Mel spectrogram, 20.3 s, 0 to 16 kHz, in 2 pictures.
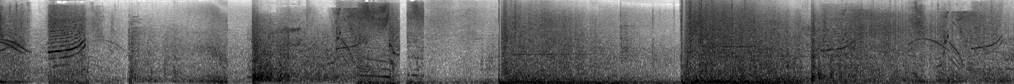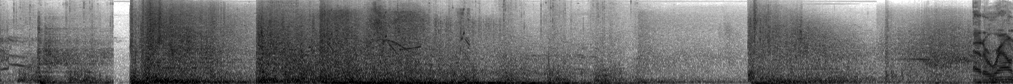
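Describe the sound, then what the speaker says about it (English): Artillery fire in a Total War game's 1862 Fredericksburg battle: a relentless, loud barrage of deep booms and cracking blasts, overlapping with rumbling echoes and distant gunfire throughout, with no pause. "This ferocious bombardment stalls the Union advance."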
